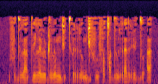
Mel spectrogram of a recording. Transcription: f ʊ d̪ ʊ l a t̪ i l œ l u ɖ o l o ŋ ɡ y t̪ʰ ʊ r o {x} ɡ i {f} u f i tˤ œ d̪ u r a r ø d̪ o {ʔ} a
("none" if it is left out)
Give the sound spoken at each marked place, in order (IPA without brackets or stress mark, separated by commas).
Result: ŋ, f, ʔ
